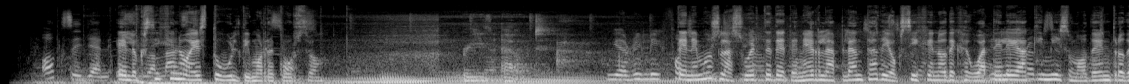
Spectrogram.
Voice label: Spanish tv shows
